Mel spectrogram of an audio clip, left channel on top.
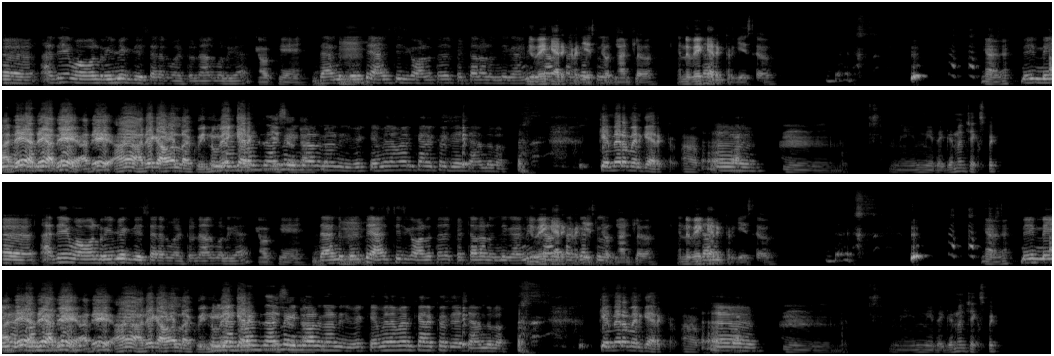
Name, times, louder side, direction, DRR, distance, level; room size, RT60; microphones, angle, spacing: voice 1, 0.0-2.5 3.1-6.1 6.9-7.2 8.2-8.7 9.1-9.2 10.2-11.6 12.5-16.0 17.5-18.1, right 3 dB, 75° right, 0.8 m, -34 dB
voice 2, 2.5-3.0 3.4-3.7 5.2-7.7 9.8-10.1 10.5-13.8 15.1-15.2 16.0-17.5 17.8-17.9 18.3-18.9 19.2-20.4, left 2 dB, 15° left, 0.4 m, -31 dB
2.9 x 2.8 x 2.4 m
head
